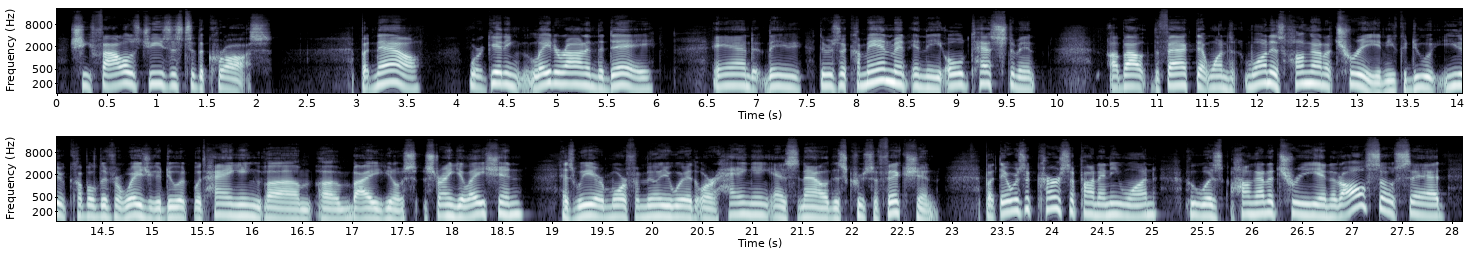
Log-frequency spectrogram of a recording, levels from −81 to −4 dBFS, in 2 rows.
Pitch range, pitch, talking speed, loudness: 145-185 Hz, 165 Hz, 185 wpm, -16 LUFS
